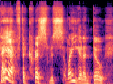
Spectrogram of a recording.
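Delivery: put-on chuckling, amused, offhand delivery. Retelling a film scene where a character laughs while telling his story: imitating a character laughing while talking. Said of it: "and he's laughing, going".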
